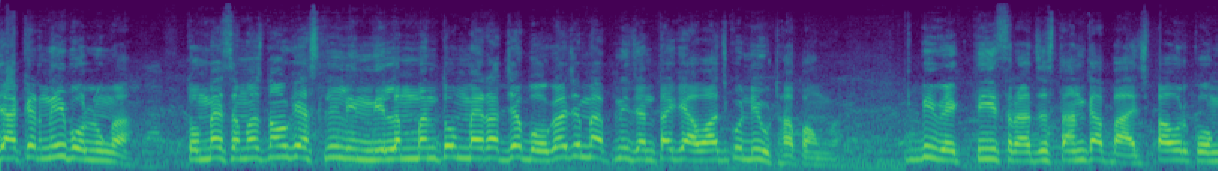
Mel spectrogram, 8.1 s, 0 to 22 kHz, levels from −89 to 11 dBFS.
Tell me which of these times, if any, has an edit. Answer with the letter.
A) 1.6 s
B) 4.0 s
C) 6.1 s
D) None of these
C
